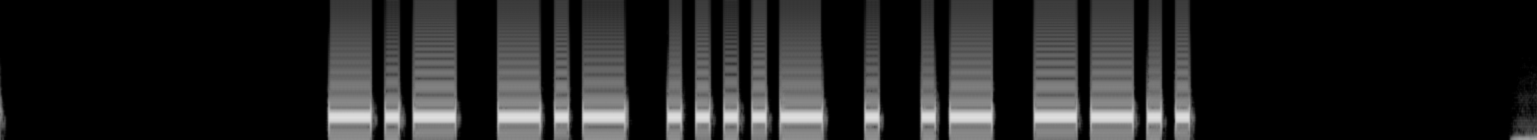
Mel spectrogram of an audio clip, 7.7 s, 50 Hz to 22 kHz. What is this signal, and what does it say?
Morse code, heard as a keyed tone, about 20 wpm, 700 Hz. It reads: KK4EAZ
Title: Speed Racing - USA Call Signs 17wpm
